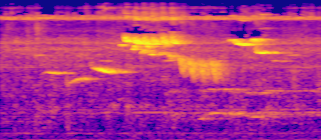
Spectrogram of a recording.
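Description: A red siskin's high, twittering song of quick chips and buzzy, sliding trills, with a faint low background hum.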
